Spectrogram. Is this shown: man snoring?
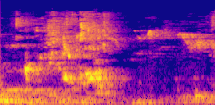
no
